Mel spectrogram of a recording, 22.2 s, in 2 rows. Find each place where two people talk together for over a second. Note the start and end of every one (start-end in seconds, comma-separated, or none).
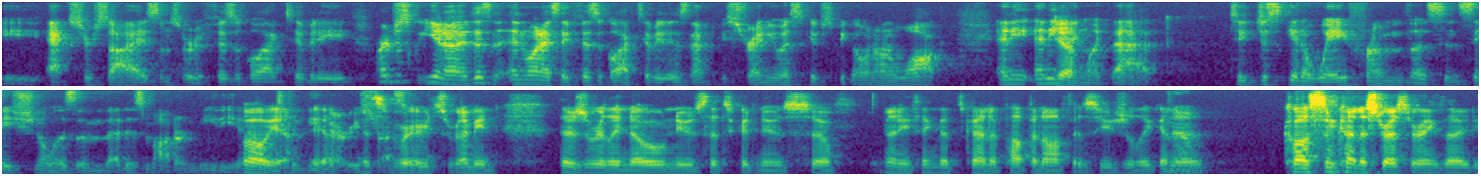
12.9-14.3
